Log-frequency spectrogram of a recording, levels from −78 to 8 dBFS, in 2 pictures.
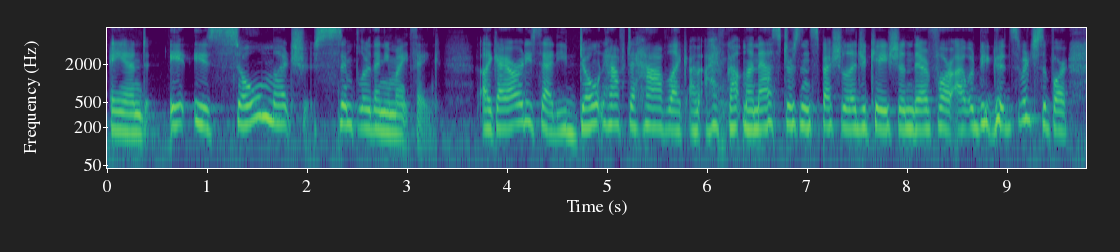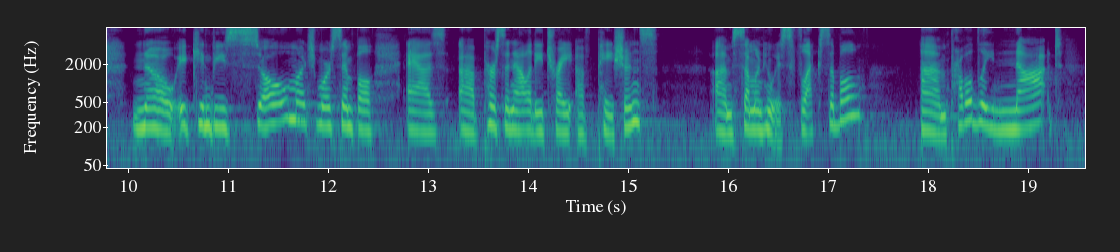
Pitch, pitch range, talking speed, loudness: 195 Hz, 180-220 Hz, 170 wpm, -20 LUFS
